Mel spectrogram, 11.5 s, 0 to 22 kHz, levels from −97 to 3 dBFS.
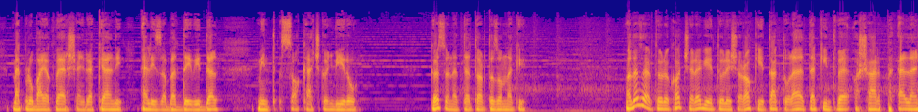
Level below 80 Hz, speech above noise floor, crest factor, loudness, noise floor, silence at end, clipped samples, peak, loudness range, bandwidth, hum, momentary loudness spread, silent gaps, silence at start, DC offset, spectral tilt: -40 dBFS; 28 dB; 16 dB; -16 LUFS; -43 dBFS; 0 s; under 0.1%; 0 dBFS; 3 LU; 14.5 kHz; none; 4 LU; none; 0.1 s; under 0.1%; -5 dB/octave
